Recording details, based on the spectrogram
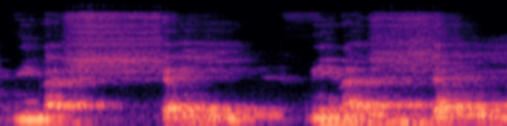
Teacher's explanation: syin itu adalah huruf yang ee makhrajnya ada di tengah lidah bertemu dengan langit-langit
